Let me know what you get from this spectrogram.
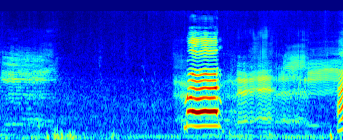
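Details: Zwartbles ewes on a regenerative farm in County Kilkenny, Ireland, being called in from under a lime tree: a soft distant bleat, then a loud, clear, wavering bleat, followed by overlapping fainter bleats from the flock.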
